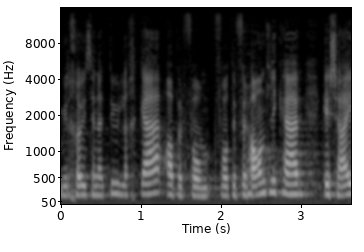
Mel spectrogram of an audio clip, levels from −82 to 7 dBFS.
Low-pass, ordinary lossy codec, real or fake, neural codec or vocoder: 14.4 kHz; MP3, 96 kbps; real; none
